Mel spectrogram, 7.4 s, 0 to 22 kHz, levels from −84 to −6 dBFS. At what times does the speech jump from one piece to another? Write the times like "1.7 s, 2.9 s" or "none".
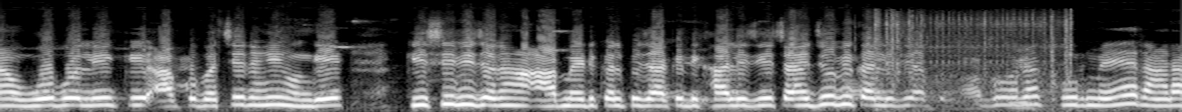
5.7 s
